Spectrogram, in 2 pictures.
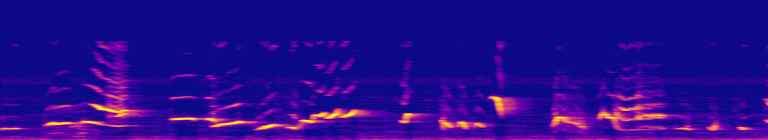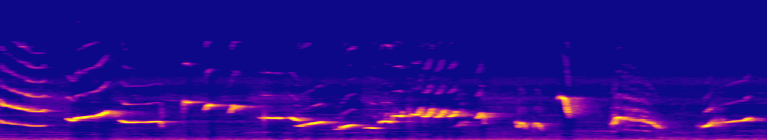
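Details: Oriental magpie-robin (kacer) lure song, 'wikplong' style, played in the morning to encourage the bird to spread its tail. Energetic, rich whistling with sharp upward and downward sweeps, delivered in short clustered phrases throughout.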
